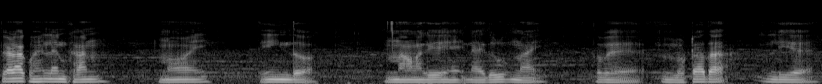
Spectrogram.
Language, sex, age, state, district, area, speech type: Santali, male, 45-60, West Bengal, Malda, rural, spontaneous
